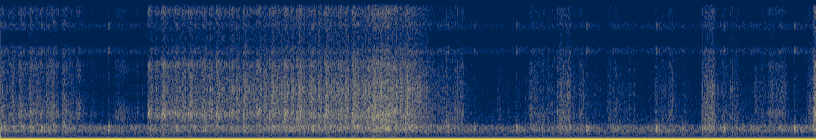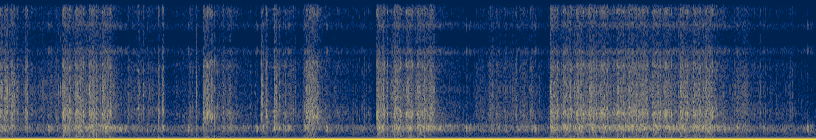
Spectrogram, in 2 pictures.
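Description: Rapid gunfire crackles loudly and harshly from a small device speaker.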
